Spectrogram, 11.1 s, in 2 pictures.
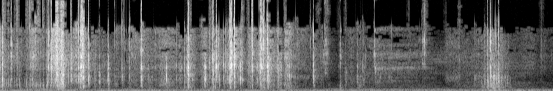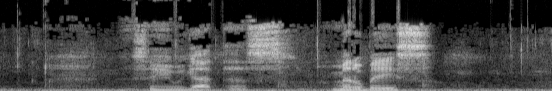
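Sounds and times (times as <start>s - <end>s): plastic packaging crinkling: 0.0s - 3.8s.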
